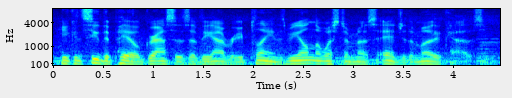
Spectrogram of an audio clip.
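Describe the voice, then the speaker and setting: A man with a very low voice narrates a fantasy tale in scripted audiobook style. Clear music plays behind him throughout. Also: a little fast.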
